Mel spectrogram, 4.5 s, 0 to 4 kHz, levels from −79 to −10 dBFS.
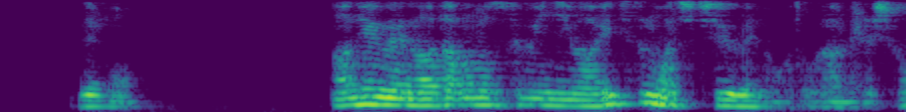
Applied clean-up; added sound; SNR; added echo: neural mask model DeepFilterNet 3.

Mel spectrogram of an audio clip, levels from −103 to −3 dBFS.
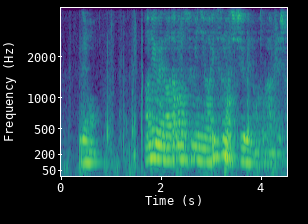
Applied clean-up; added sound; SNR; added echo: none; Walk, footsteps; 18 dB; reverberation time 0.6 s.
